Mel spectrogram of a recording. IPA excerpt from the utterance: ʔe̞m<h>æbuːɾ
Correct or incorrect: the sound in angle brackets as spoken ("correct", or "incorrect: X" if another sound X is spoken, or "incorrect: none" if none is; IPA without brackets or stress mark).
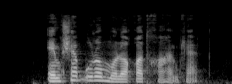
incorrect: ʃ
